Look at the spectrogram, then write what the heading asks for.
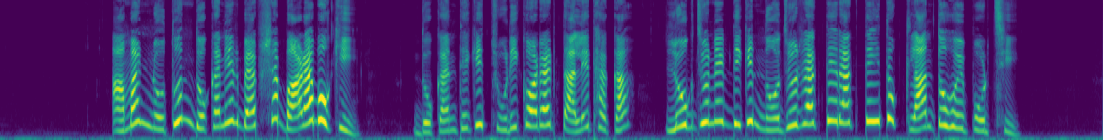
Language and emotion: Bengali, disgusted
